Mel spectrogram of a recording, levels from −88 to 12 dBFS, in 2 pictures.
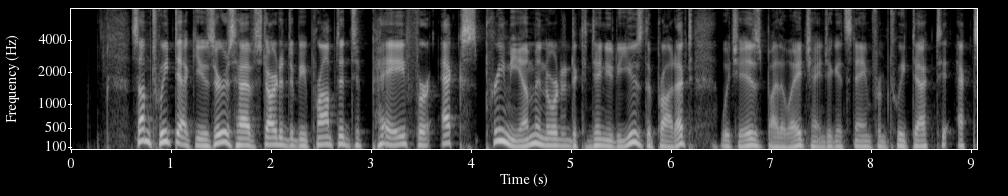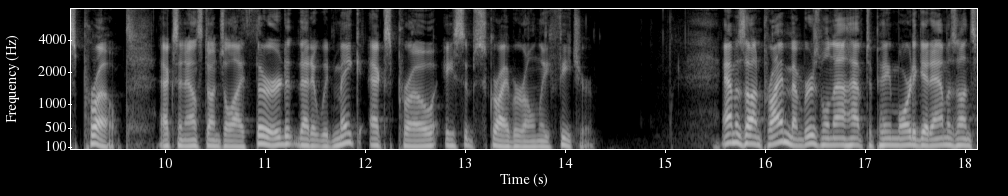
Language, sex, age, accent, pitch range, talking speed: English, male, 40-59, American, 125-165 Hz, 200 wpm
